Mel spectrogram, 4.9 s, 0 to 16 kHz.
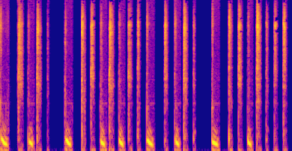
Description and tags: A lofi beatbox percussion loop at 98 BPM.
